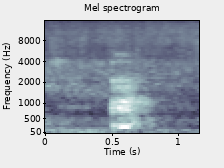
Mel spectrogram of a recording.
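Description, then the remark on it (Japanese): Shower water runs in a bathroom in a soft, steady hiss, fairly quiet and continuous, with a brief slightly louder splash partway through, while waiting for the water to warm up; no voices. “シャワーが暖かくなるまで少しお待ちください。”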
